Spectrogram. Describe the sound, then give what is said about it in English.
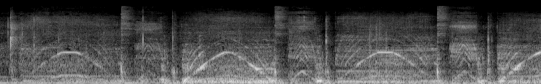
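A motorized mat cutter whirs in a picture framing shop in Armonk, New York. Repeated mechanical whines sweep up and then down in pitch, mixed with clunks and clicks over a constant machine hum. “some of you also sent us sounds of the machines in your lives. A listener in Armonk, New York, sent us this sound of their mat cutter from their framing shop.”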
